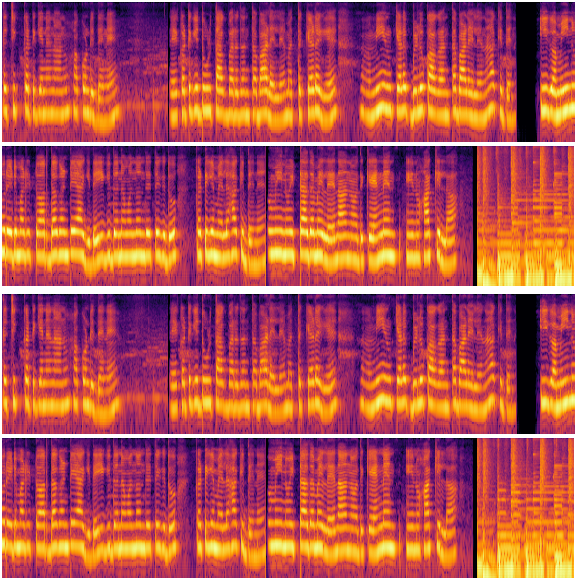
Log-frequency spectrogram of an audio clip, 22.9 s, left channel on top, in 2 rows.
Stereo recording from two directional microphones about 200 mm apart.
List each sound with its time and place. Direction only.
0.0 s a woman's voice: 15° right (ahead or behind)
3.3 s speech: centre (ahead or behind)
11.4 s a woman's voice: 10° right (ahead or behind)
20.9 s music: centre (ahead or behind)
